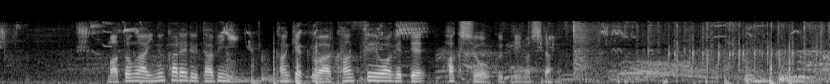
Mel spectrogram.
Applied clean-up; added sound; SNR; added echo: none; Bird vocalization, bird call, bird song + Run; 9 dB; none.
